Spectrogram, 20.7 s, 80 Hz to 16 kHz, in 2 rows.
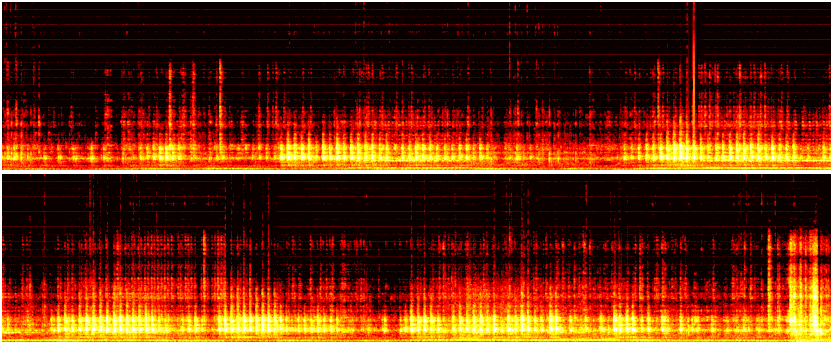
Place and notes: stormy day (force 7-8), contact mic on the side stay of a sailing boat
the city, the country & me: june 13, 2013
